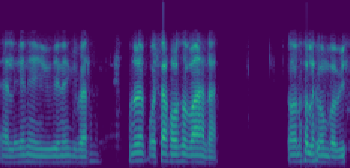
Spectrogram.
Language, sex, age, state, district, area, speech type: Assamese, male, 30-45, Assam, Lakhimpur, rural, conversation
